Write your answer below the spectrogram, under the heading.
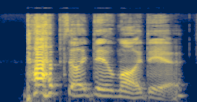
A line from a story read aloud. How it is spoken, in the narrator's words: said the Jew with a shrill chuckle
